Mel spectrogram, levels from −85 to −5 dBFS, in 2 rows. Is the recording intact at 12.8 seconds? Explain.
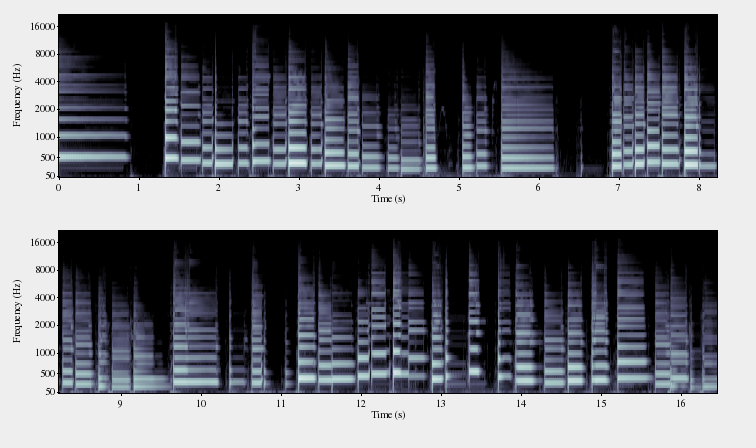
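Yes, at 12.8 seconds the music plays through intact, with no dropout, click, distortion or other technical fault at that moment.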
